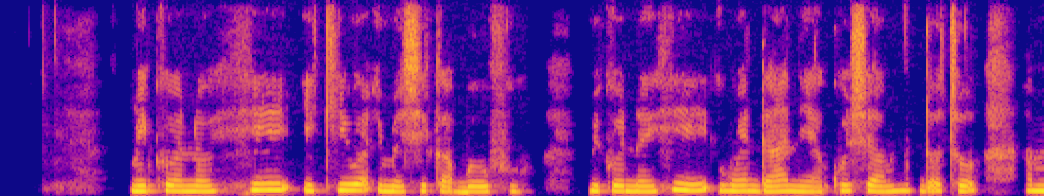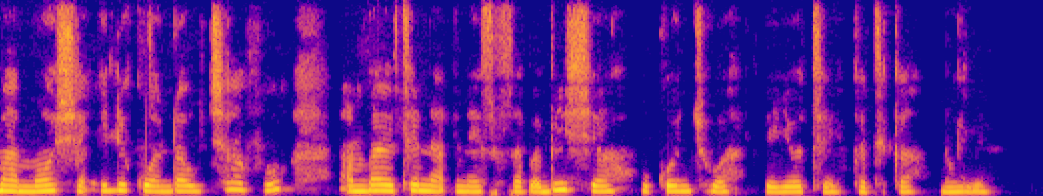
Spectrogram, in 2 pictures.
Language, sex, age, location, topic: Swahili, female, 18-24, Nakuru, health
